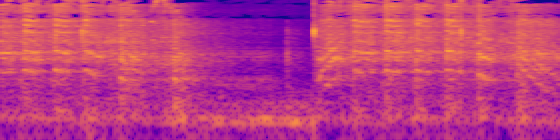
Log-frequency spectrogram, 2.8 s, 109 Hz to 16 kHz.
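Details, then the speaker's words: 1999 Triumph Daytona 955i parked for years, battery low from always-on headlights: starter churns at about three beats a second with only scattered firing, never catching; intermittent spark, owner suspects a bad ground. "also we're getting intermitten spark uh let's crank this over and you can see"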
